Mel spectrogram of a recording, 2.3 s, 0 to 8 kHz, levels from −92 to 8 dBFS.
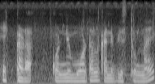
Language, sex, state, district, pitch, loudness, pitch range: Telugu, male, Andhra Pradesh, Manyam, 120 Hz, -22 LUFS, 115-120 Hz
